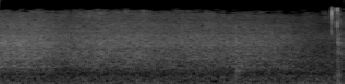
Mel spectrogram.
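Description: Bull float's magnesium head gliding over freshly screeded wet concrete: a faint, steady hiss.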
